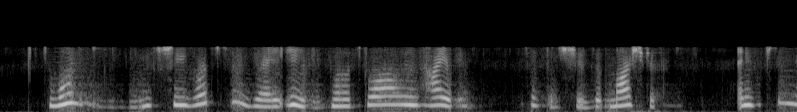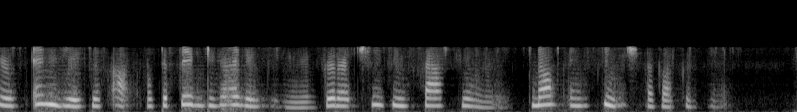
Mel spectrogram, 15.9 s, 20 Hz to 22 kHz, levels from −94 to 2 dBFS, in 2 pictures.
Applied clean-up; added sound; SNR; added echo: neural separator model SepFormer WHAMR!.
